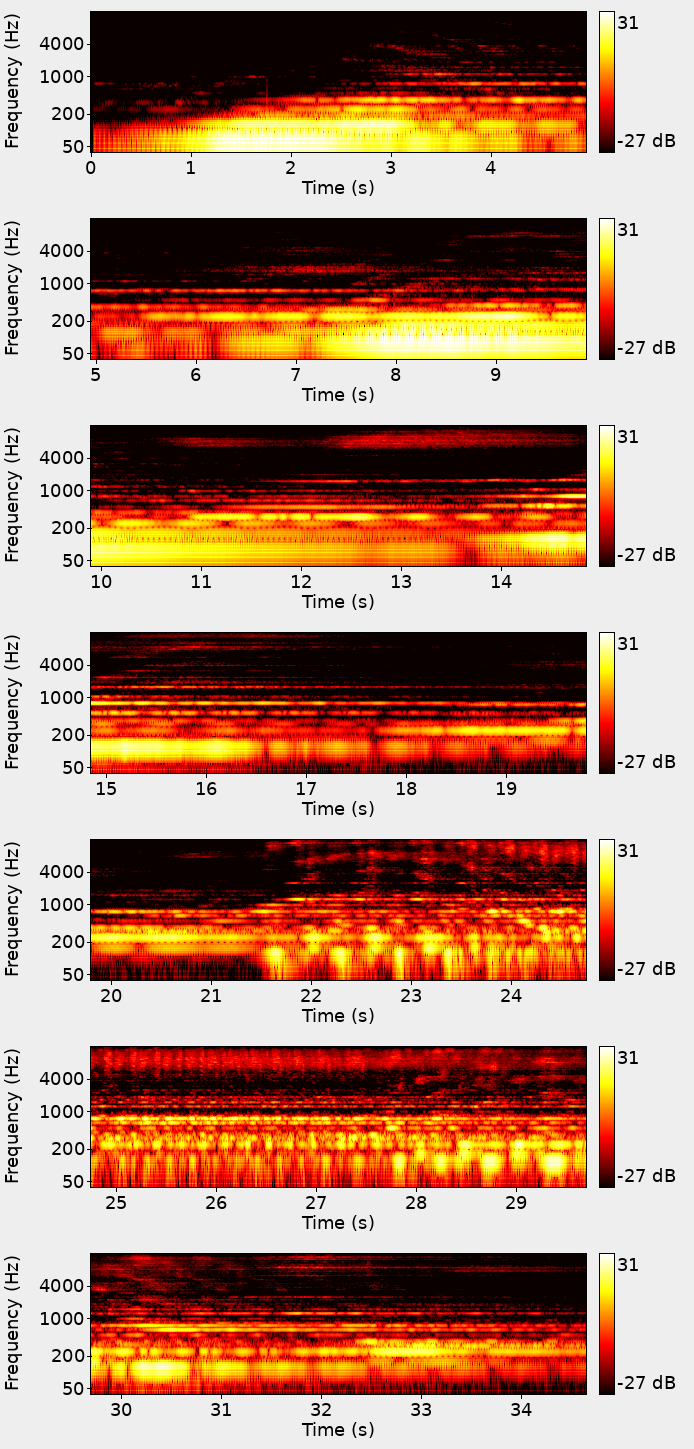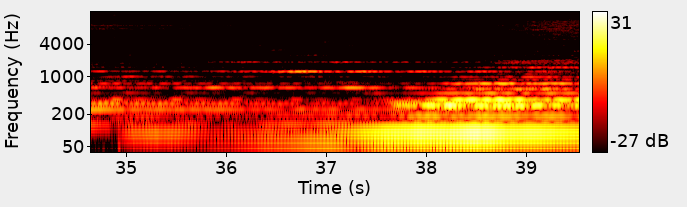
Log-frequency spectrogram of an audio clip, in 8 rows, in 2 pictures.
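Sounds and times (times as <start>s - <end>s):
Roland JD-990 synthesizer factory patch: 0.0s - 39.5s.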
